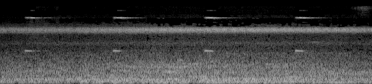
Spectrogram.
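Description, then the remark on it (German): An unidentified, never-seen bird gives a repetitive, irritating beeping call that at first was taken for a smoke detector: four short, high-pitched beeps at steady intervals, heard over a constant shrill whine and a rumbling background noise. “Genau, das war der nervige Vogel.”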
